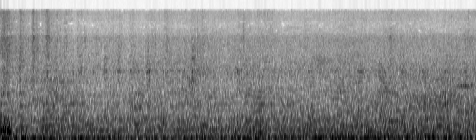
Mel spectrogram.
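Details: Honey bees at work, a constant low-pitched hum that holds level from start to finish, with soft flickering overtones above the main drone.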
